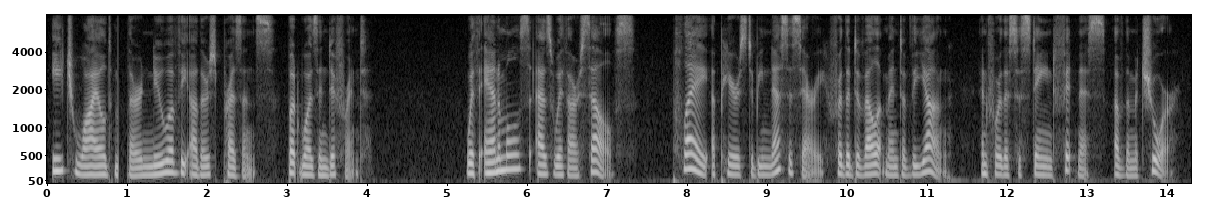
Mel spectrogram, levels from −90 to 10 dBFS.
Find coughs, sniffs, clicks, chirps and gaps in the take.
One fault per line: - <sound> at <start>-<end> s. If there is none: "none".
- dropout at 0.9-1.0 s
